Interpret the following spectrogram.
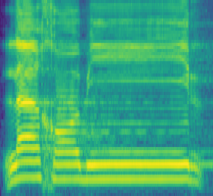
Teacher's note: Huruf bi ya dipanjangkan boleh 2, boleh 4, boleh 6 karena di depannya terdapat ya sukun atau ya mati sebelum huruf pemberhentian, dan huruf pemberhentian huruf ra atau run disukunkan atau dimatikan ya.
